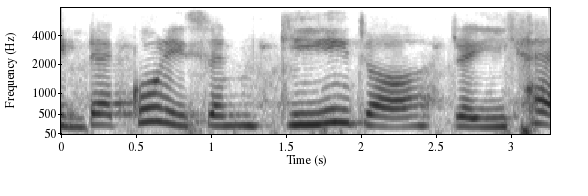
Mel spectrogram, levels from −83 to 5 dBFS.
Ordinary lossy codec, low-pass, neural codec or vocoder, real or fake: Opus, 24 kbps; 7.2 kHz; codec, 24 kHz, 6 kbps, HILCodec; fake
